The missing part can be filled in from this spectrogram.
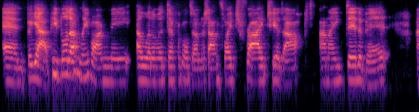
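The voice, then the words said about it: Northern Irish accent, slight American tinge. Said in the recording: “someone telling me I have a bit of American in my accent ... the Northern Ireland, the Irish accent”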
